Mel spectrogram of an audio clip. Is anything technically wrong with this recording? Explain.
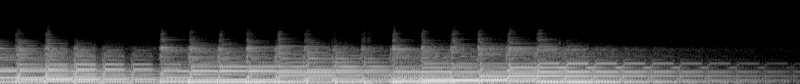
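No, nothing in this audio points to a technical fault. No working path is listed to comment on, so there is nothing further to single out.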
